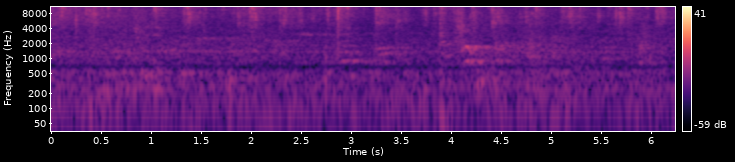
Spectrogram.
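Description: A few short, high animal calls, about three to four and a half seconds in, over a steady background of noise and faint voices.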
